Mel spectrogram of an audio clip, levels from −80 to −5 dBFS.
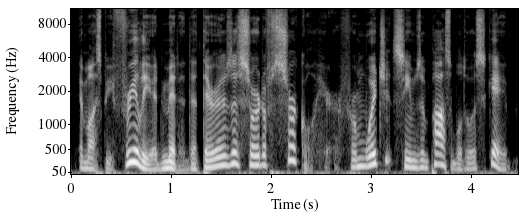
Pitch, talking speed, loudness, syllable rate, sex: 150 Hz, 270 wpm, -18 LUFS, 7.4 syllables/s, male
